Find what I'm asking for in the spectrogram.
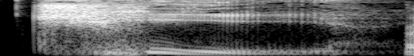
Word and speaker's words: Qi: Chi. – Right? – Yes. – Q-I pronounced chi.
